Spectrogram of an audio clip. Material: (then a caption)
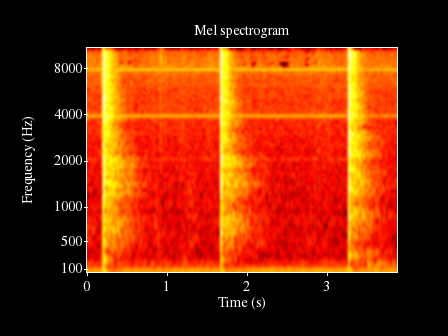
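Polymer. A structurally shaped polymer speaker cone material piece, of the kind used in Polk Audio speaker design, is struck three times, giving short, dull, damped knocks with a brief bright edge that dies away almost at once. Its resonances are reduced and shifted lower than aluminum's would be, though some still remain.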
